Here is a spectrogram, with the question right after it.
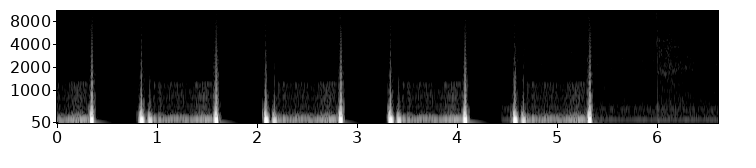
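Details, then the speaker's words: Mitral stenosis murmur heard with the stethoscope diaphragm at the apex in a teaching case: regular cycles with a sharp double sound, then a low rumbling murmur building to a loud first sound. "the sounds that classically fall into that category are a mitral stenosis murmur an s3 and an s4"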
